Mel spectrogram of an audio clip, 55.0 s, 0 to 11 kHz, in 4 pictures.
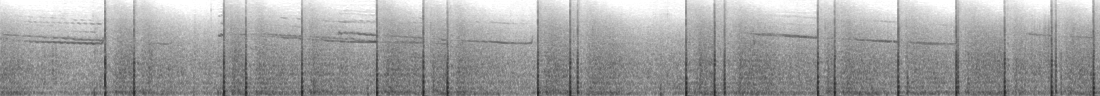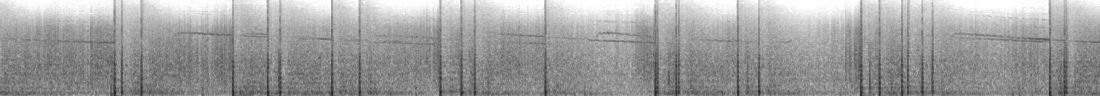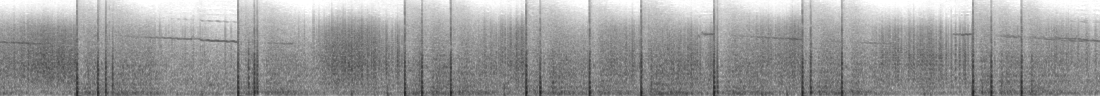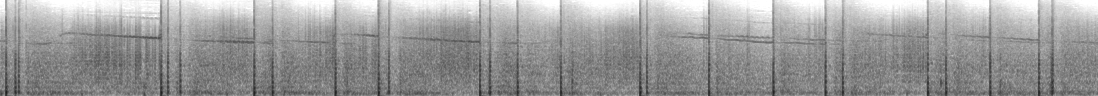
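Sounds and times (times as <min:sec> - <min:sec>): falling whistles: 0:00.0 - 0:06.8, 0:09.2 - 0:24.4, 0:25.0 - 0:32.8, 0:36.0 - 0:48.1, 0:48.7 - 0:54.9
firework bangs: 0:00.0 - 0:54.9
firework crackle: 0:00.0 - 0:54.9.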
